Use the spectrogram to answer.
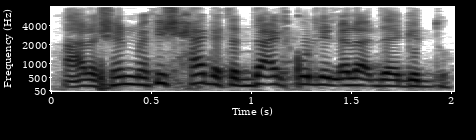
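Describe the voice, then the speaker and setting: A woman's voice: on the high side, very fast, darkish tone, natural voice. A woman voicing a headstrong young male detective in an Egyptian cartoon, speaking with an Egyptian Arabic accent and a boastful, reassuring manner. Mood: determined. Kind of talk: Egyptian cartoon dub acting.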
